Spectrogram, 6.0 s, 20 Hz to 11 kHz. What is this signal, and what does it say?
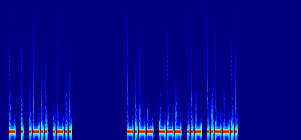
Morse code, heard as a keyed tone, about 30 wpm, 700 Hz. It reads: TELL YOU?
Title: 4x Word-Spacing - Sentences from Top 200 Words - 30wpm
